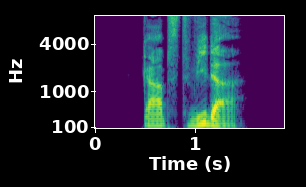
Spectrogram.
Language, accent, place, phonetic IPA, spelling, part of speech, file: German, Germany, Berlin, [ˌɡaːpst ˈviːdɐ], gabst wieder, verb, De-gabst wieder.ogg
- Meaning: second-person singular preterite of wiedergeben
